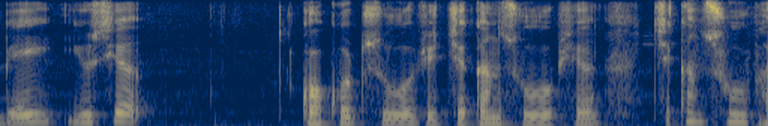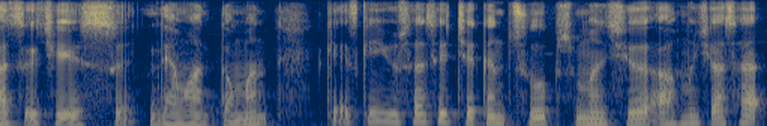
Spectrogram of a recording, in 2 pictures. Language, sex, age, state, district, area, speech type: Kashmiri, male, 30-45, Jammu and Kashmir, Kupwara, rural, spontaneous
